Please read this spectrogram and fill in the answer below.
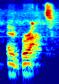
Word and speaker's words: brought: Okay, vamos a ver el brought. Es como but, pero con R, ¿no?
